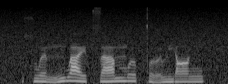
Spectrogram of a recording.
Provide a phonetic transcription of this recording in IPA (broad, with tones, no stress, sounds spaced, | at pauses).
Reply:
s w ə̰˨˩ n n̪ w a˥˩ ɪ̯ t͡s ä˧˥ m ɤ˥ t̪ ɤ̰˨˩ l j ɑ˥ ŋ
